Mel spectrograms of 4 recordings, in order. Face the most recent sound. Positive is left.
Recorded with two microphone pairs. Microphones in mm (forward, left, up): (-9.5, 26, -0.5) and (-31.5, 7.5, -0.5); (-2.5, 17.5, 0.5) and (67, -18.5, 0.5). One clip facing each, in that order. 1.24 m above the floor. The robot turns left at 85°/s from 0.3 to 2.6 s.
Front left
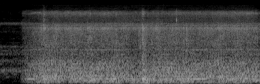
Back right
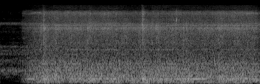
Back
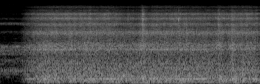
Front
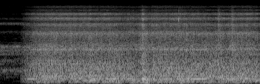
No sound to turn to.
